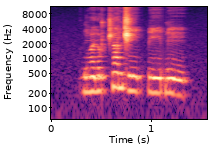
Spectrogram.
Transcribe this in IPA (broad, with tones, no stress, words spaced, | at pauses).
ɡʷɛ̃˧ ɾu˧t͡ʃã˦ d͡ʒiː˨k͡piː˨ɓĩ˨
